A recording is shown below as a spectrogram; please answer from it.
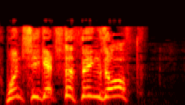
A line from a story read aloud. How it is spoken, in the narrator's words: said Jaffers loudly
